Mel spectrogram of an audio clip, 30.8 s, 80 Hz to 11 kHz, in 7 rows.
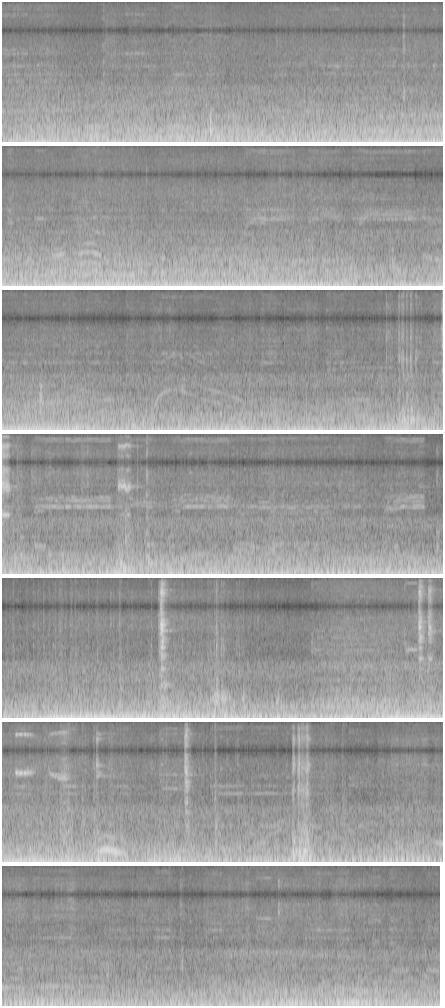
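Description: Engine of a lifted, solid-axle-swapped S10 Blazer running at low speed on a rough dirt trail: a low rumble that rises and falls as the throttle is worked. Several sharp knocks come through over the course of it, the loudest about 19 and 25 seconds in.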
